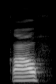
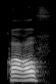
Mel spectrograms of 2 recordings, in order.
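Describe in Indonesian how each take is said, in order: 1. Diucapkan tebal, dengan vokal yang lebih gelap. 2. Diucapkan tebal, dengan vokal yang lebih gelap.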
